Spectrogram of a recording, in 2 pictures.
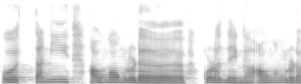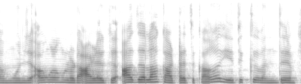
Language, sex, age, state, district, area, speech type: Tamil, female, 18-30, Tamil Nadu, Salem, urban, spontaneous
